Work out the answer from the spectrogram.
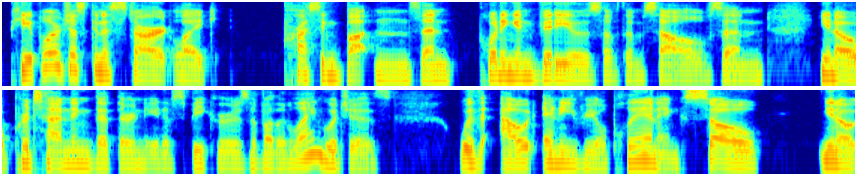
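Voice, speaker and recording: Low-voiced woman co-hosting a podcast. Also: dry recording, studio quality. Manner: practical, questioning, uses filler "you know". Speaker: podcast co-host. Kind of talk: casual conversational podcast chat.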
